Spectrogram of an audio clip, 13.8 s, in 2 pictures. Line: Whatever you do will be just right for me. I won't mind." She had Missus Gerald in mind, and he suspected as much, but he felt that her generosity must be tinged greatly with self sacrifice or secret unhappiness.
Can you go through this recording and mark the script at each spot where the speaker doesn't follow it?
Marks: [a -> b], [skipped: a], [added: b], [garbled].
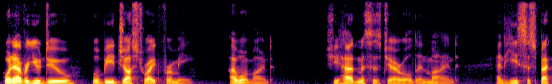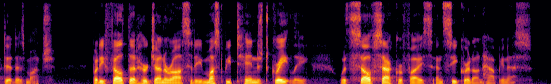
Whatever you do will be just right for me. I won't mind." She had Missus Gerald in mind, and he suspected as much, but he felt that her generosity must be tinged greatly with self sacrifice [or -> and] secret unhappiness.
